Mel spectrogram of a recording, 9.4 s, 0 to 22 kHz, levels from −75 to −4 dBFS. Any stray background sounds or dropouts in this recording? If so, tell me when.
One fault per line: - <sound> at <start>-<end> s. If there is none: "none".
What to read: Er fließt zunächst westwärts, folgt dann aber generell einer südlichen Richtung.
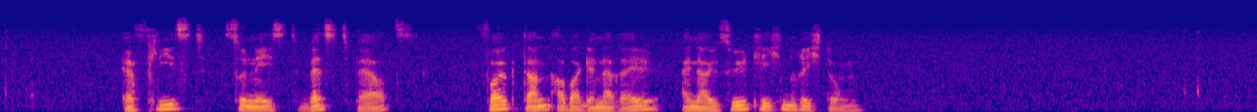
none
